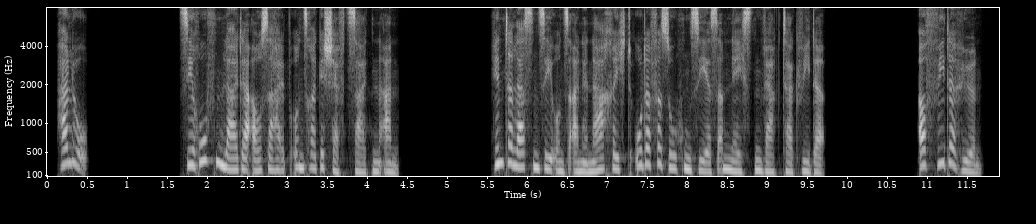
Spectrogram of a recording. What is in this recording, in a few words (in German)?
ausserhalb VM FEMALE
